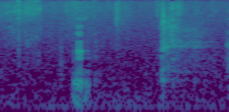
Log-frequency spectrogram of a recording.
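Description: A pause in a man's talk: quiet room tone with one brief, low throaty grunt about a second in.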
